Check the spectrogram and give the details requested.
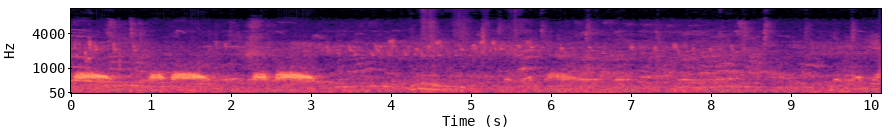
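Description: A spotted dove gives soft, low, hollow coos in a quick phrase of four notes over three seconds, then falls quiet against a faint rural background hiss.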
